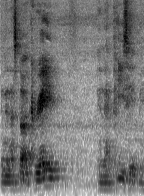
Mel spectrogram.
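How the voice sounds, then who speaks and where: In a room with audible echo and noticeable background noise, a man with a very deep, low pitch talks at a moderate pace with fairly even intonation. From South Carolina, small country town. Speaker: rapper. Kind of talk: interview. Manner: halting, repeats words.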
